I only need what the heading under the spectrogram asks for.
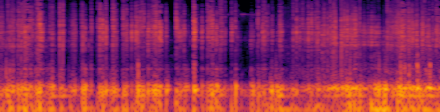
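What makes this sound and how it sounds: Long acrylic nails rapidly tap and scratch a bare, hollow black metal mesh microphone grille. The result is a dense, continuous stream of low, boomy thuds and rumbling, with rasping scratches layered on top.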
